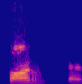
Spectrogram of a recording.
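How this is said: The R is a tapped sound. This is how it is said in the speaker's own region. "que a gente chama de dobrado"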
